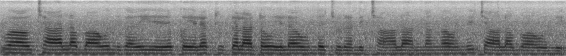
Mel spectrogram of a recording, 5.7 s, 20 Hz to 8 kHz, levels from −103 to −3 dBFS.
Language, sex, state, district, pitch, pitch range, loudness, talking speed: Telugu, male, Andhra Pradesh, Guntur, 175 Hz, 170-180 Hz, -18 LUFS, 160 wpm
